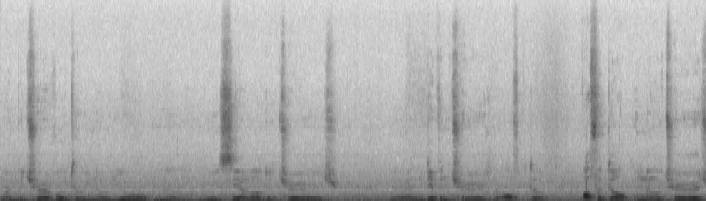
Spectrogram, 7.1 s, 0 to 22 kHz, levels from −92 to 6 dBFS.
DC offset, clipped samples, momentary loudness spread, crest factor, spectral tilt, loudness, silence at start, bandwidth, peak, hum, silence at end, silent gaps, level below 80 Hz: under 0.1%; under 0.1%; 7 LU; 18 dB; -6 dB/octave; -21 LUFS; 0 s; over 20 kHz; -2 dBFS; none; 0 s; none; -32 dBFS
